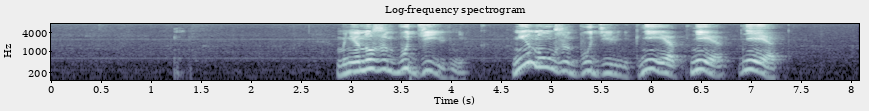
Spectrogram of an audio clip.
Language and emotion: Russian, angry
